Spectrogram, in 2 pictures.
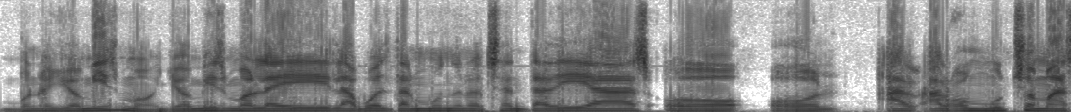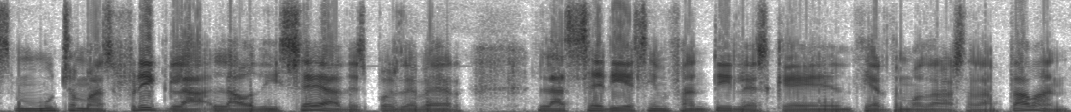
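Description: The man has an unremarkable speaking voice with a fairly low pitch. His pace is moderate, and his pitch variation is ordinary. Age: 40s. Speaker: author. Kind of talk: radio interview.

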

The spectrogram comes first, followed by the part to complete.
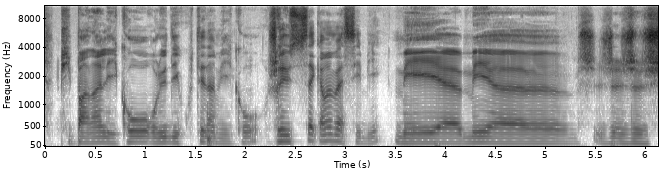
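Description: A man speaks with a Quebec accent at a medium pitch. His intonation is fairly even. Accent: Québécois French. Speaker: film and TV director. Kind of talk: casual interview. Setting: studio.

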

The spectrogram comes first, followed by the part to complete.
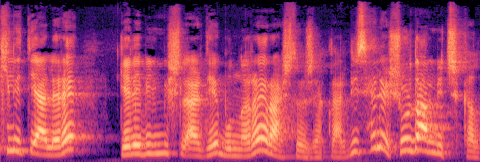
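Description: A man talks in an animated tone with very wide pitch swings over a quiet background. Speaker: political commentator. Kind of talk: solo commentary answering viewer questions.

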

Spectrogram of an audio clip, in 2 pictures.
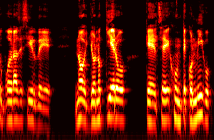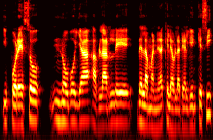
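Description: A man with a medium pitch talks at a fairly slow pace with fairly even intonation, against a quiet background. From Mexico. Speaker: podcast co-host. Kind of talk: casual chat.

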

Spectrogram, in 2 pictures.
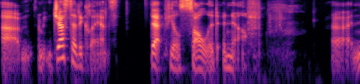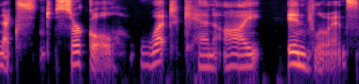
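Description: Very wide pitch swings mark a woman's fairly low voice as she speaks at a very slow pace with an American accent. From US. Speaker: podcast host. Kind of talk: personal monologue.

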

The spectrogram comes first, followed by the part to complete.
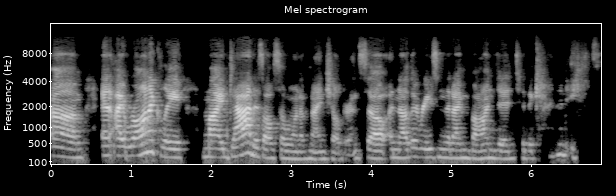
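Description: With hardly any pauses, a woman speaks in a fairly low voice with ordinary pitch variation and big swings in loudness. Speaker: podcast co-host. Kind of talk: casual chat. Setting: remote recording, quarantine. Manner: fast talker.

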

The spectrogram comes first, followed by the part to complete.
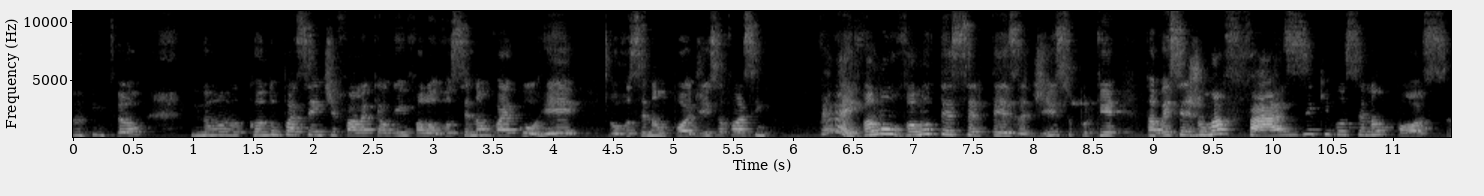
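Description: Bright and sharp in tone, a woman talks at a moderate pace with a high pitch and ordinary pitch variation. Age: 40s. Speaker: sports medicine doctor. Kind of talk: casual interview.

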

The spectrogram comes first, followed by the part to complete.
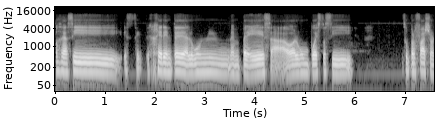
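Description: A woman speaks at a very slow pace with a very deep, low pitch, a dark, mellow tone, and monotone, flat intonation. The sound is dry and close with no echo. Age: 40s. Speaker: podcast co-host, graduate student. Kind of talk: casual chat.

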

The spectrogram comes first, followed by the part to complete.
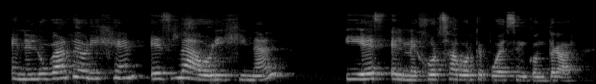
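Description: A woman speaks in a high voice with lively intonation, and the room echo is easy to hear. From Mexico, León (Guanajuato). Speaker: traveler. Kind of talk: casual interview. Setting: livestream.

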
